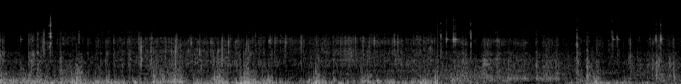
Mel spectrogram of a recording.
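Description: Wind buffeting the handlebar-mounted camera's microphone over the rumble of mountain bike tyres rolling on rocky dirt singletrack and slickrock. Scattered sharp clicks and rattles come from the bike as it bounces over the rocks, most of them about four seconds in and near the end.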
